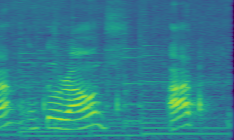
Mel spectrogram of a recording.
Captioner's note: sizzle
